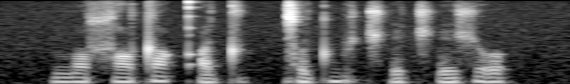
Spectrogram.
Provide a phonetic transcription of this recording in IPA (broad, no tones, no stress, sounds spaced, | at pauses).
n o sˤ o tˤ o qʼ a tʲ o tʲ ǀ o tʲ b o t͡ʃʼ e t͡ʃʼ e ʃ o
